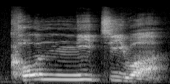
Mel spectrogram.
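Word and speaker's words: こんにちは: Alright, and we pronounce this konnichiwa. Konnichiwa. Hai, konnichiwa. Konnichiwa. This is the hawa.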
